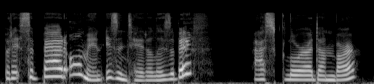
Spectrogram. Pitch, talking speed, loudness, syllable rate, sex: 265 Hz, 175 wpm, -18 LUFS, 6.0 syllables/s, female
